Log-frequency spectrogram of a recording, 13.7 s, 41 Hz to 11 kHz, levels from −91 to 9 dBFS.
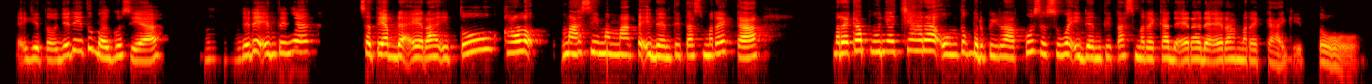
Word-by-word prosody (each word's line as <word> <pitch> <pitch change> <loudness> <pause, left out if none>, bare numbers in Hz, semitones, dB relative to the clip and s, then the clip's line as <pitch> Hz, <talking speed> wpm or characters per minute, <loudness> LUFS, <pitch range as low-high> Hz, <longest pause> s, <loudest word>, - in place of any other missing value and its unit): kayak 220 - -9
gitu, 220 -1 -6
jadi 275 +8 -1
itu - - -1
bagus 255 +2 +1
ya. 200 +6 +2 0.5
Mhm, 220 -1 -20 0.2
jadi 290 +6 +2
intinya 330 +3 0 0.6
setiap 300 -2 +3
daerah 250 +1 +3
itu 245 +7 -1 0.3
kalau 345 +2 +5 0.4
masih 320 +2 +1
memakai 295 -1 0
identitas 270 +1 -1
mereka, 280 -4 +2 0.8
mereka 330 +3 +6
punya 350 -1 0
cara 380 0 +3
untuk 300 +3 -2
berperilaku 260 +2 -1
sesuai 300 -3 -1
identitas 250 +1 -2
mereka, 230 0 -1
daerah-daerah 215 0 -1
mereka 200 -2 -7
gitu. - - -9
280 Hz, 120 wpm, -25 LUFS, 240-330 Hz, 0.8 s, mereka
